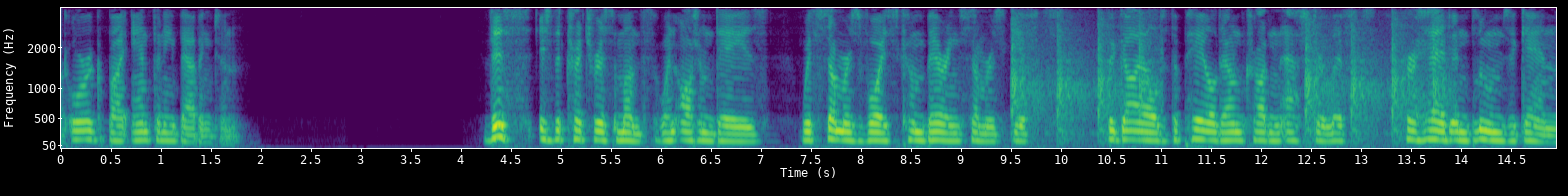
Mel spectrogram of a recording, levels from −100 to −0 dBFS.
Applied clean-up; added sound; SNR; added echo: none; Hammer; 14 dB; reverberation time 0.2 s.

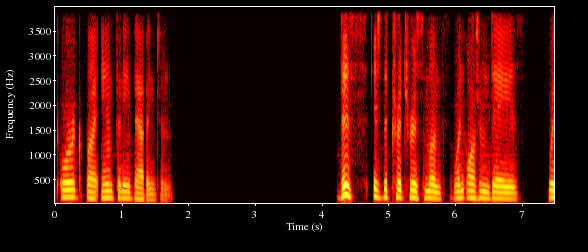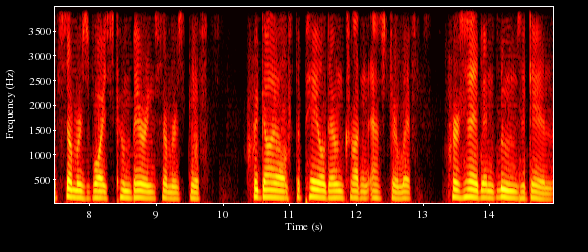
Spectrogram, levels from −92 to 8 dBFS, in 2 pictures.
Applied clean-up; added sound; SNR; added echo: neural separator model SepFormer WHAMR!.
